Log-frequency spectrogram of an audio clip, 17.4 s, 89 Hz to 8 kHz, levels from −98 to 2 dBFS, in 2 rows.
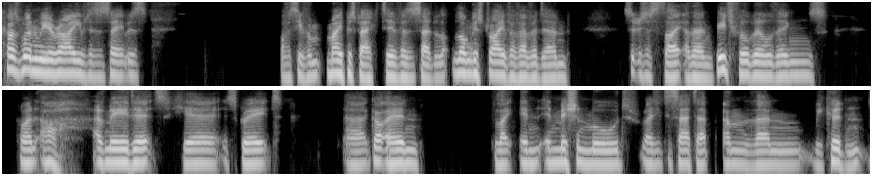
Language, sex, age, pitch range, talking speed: English, male, 20-39, 155-185 Hz, 195 wpm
